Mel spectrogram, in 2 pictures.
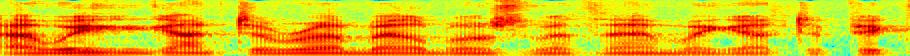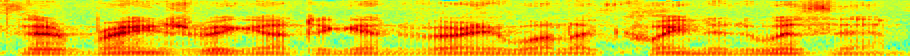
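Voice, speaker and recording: A man's very deep, low voice with vocal fry, fairly quick in pace and ordinary in pitch variation. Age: 70s. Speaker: pastor. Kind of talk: sermon. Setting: church meeting.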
